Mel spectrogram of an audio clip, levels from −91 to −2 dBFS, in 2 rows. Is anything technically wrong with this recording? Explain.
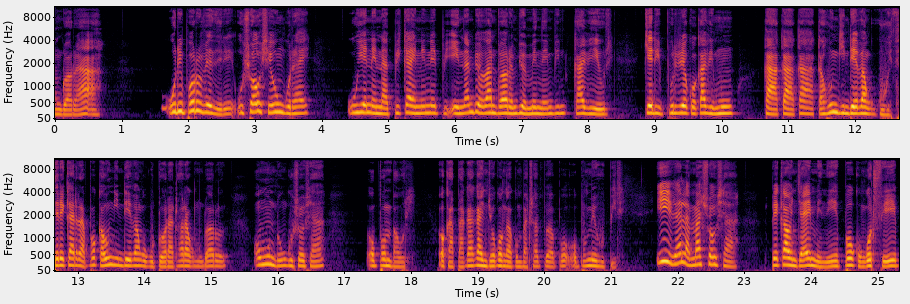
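No, nothing technically wrong can be heard in this speech recording. There are no faults to point to anywhere in it.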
